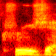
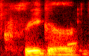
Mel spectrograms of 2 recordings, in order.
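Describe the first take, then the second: First: The name is pronounced the French way. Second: The name is pronounced the plain English way.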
